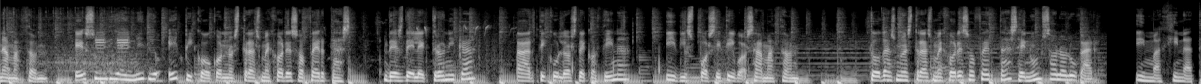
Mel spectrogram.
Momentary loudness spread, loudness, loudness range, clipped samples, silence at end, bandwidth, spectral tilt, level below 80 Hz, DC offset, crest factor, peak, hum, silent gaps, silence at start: 7 LU; -13 LUFS; 2 LU; under 0.1%; 0.1 s; 16.5 kHz; -5.5 dB/octave; -26 dBFS; under 0.1%; 12 dB; 0 dBFS; none; 11.15-11.31 s; 0 s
